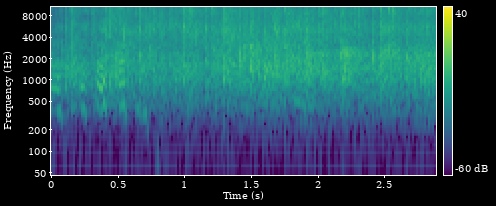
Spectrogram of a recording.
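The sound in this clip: Audience applause after a religious talk, a steady, moderately loud wash of many hands clapping with no break.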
